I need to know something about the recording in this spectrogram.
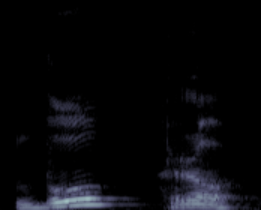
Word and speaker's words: burro: suena bu muy bien la doble R con la o Recuerda que hay que pronunciarla con más fuerza muy bien ro bu ro excelente la n con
